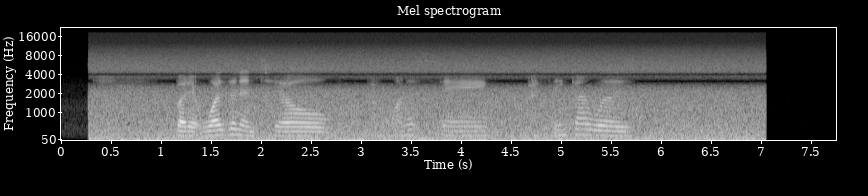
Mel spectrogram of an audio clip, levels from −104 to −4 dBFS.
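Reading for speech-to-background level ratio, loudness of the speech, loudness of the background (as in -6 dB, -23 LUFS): 5.0 dB, -26.5 LUFS, -31.5 LUFS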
